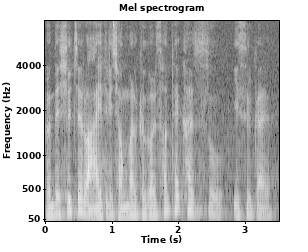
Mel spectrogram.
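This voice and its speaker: Pitch swings very widely in this voice. The man speaks at a moderate pace. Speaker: pastor working with at-risk youth. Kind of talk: panel talk. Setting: stage with audience.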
